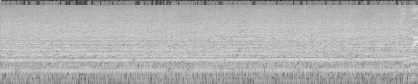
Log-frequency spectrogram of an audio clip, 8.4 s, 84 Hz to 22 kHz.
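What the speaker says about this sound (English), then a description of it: "Car running a little wide now." A 1955 Formula One race car engine in the Grand Prix Legends sim racing game, a loud, steady, buzzing high-pitched drone held under throttle with a slight rise in pitch near the end, no voices.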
